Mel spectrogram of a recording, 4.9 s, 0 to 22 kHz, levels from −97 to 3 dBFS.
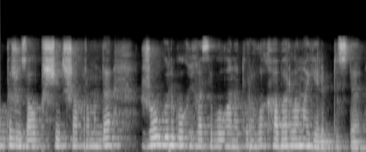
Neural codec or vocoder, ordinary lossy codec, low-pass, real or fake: none; none; none; real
